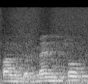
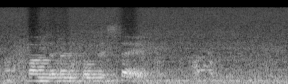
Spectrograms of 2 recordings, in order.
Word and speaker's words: fundamental: on its first or sometimes on its second syllable, you get this pattern. 16 men. In the handout, we've got the example fundamental plus mistake, which tends to give fundamental mistake.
